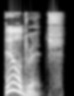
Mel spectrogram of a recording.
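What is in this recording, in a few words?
"eldritch", British English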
